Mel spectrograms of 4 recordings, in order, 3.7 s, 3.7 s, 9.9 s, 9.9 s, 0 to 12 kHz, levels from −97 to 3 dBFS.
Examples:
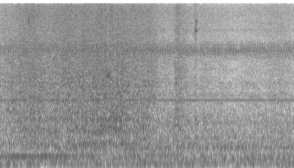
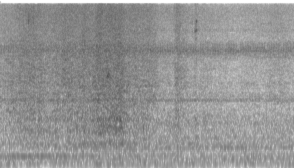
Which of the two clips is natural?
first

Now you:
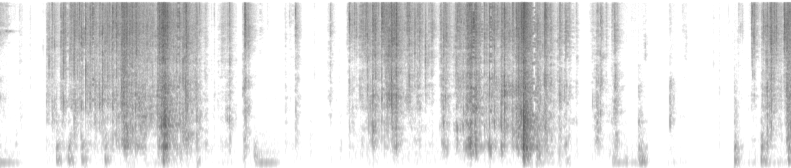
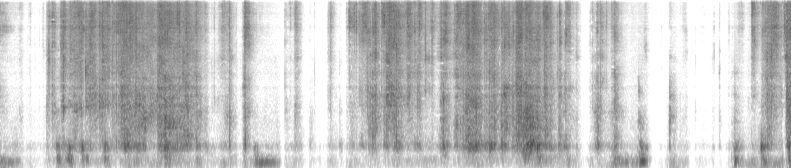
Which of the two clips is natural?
first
